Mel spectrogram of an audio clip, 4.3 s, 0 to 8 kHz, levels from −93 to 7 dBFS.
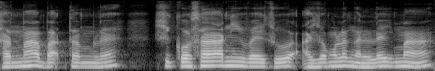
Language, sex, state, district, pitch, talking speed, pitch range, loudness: Wancho, male, Arunachal Pradesh, Longding, 130 Hz, 135 wpm, 125-140 Hz, -17 LUFS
